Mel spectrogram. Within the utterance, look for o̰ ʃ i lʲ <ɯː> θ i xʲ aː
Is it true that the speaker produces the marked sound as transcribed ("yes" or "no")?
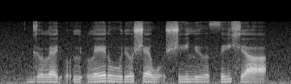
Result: yes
